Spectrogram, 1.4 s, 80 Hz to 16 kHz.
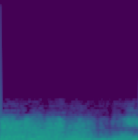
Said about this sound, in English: Now planes are going overhead. That baby was plenty low. Heavy fire from the naval warship. As well as 20 millimeter and 40 millimeter tracer.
